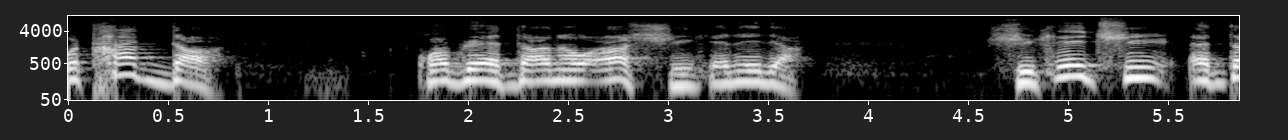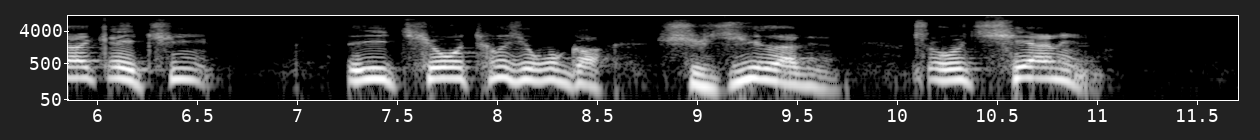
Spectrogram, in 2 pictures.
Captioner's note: speaking Indigenous Language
